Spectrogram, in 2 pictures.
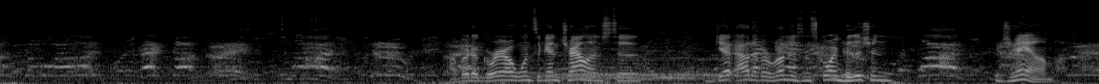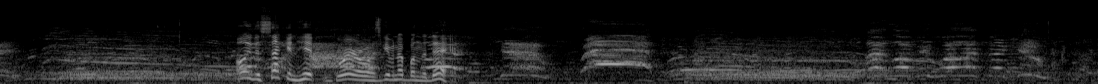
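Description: A crowd murmurs in an open-air stadium.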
